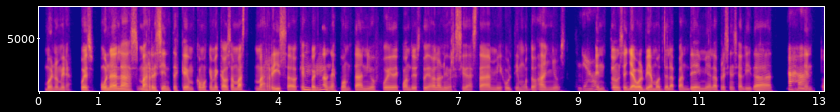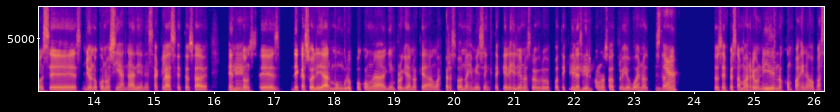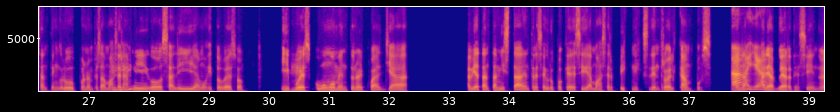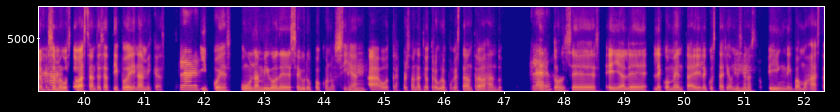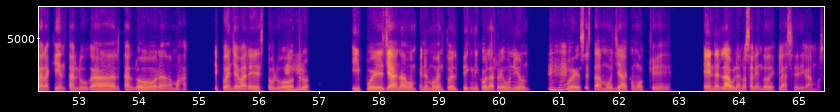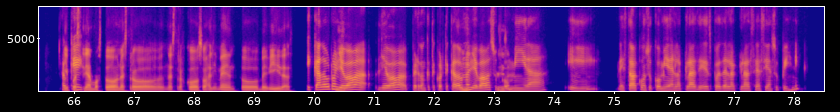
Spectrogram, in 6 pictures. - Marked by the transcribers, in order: other background noise
- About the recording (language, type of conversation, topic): Spanish, podcast, ¿Cómo sueles conocer a gente nueva?
- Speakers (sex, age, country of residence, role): female, 30-34, United States, host; male, 20-24, United States, guest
